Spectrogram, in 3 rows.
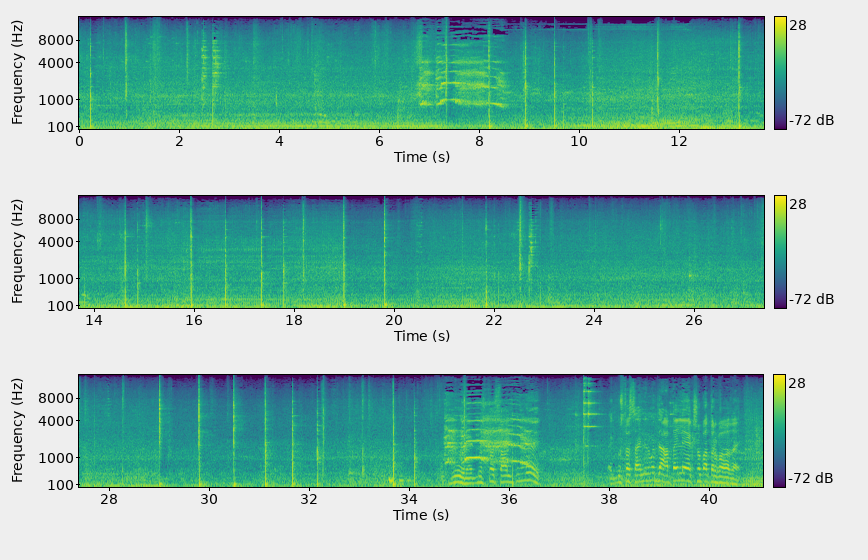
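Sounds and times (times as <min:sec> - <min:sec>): rooster crowing: 0:06.7 - 0:08.8, 0:34.6 - 0:36.6
cleaver chopping on wooden block: 0:29.8 - 0:32.4
low rumble: 0:33.6 - 0:34.7.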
